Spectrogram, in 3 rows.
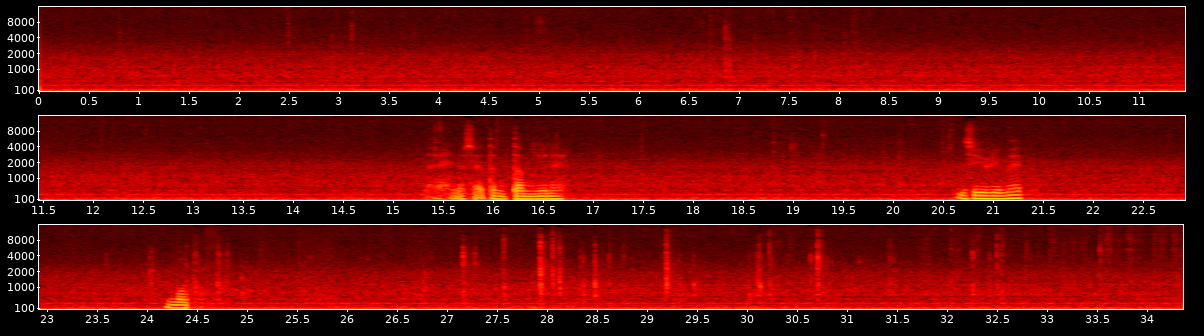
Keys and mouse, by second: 0.8-3.6 drag, 3.6 click, 4.9-6.7 drag, 7.5 alt+click, 8.1-11.0 drag, 11.0 click, 12.1-17.5 drag, 17.5 click, 20.4 click, 27.1 q, 27.7 ctrl+right click, 28.3 shift+f, 29.3 shift+f, 30.4 shift+click, 30.7 shift+space, 31.2 click, 31.3 space, 31.7 shift+click, 33.0-34.3 shift+drag.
